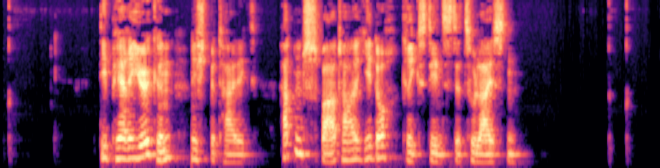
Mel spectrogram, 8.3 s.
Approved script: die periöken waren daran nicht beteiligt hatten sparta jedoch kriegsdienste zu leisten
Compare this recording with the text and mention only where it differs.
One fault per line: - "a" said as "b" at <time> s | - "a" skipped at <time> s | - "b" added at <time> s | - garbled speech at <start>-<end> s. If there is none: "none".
- "waren daran" skipped at 2.4 s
